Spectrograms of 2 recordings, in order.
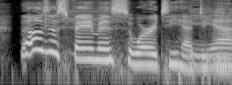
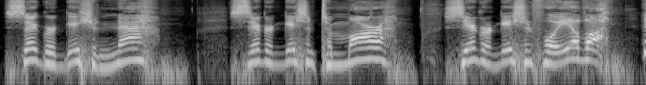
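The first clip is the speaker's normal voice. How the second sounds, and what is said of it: Imitated politician's accent. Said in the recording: “my famous... Terrible George Wallace... Accent... you are so good at that”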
